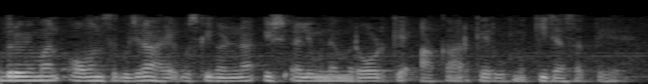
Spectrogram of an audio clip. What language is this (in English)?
Hindi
